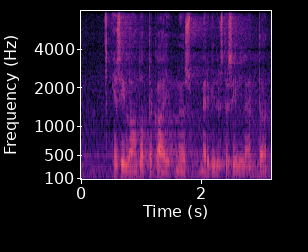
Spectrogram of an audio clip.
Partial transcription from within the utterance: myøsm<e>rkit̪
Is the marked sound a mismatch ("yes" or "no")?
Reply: no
